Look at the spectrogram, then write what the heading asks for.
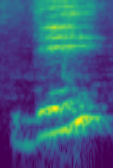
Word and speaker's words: the: दी आस।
